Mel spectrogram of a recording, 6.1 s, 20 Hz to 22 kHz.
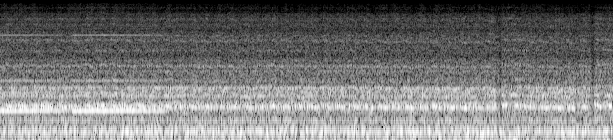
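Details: Mazda RX-8 rotary, 127,000 miles, freezing cold morning after a jump start: steady starter churning with a loose beat of about four per second, never fires; crank no start, owner suspects low compression or flooding, not confirmed.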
